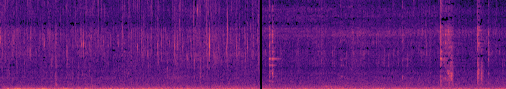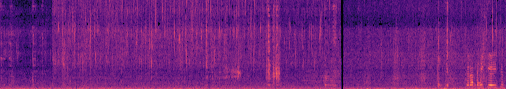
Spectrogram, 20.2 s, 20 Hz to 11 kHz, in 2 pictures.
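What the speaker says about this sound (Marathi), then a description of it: "आणि आता हे केळीचे तुकडे ना तेलामध्ये परतून घेणार आहे मी 2 मिनिटं." Raw banana pieces fry in oil over a wood-fired stove with a continuous crackling sizzle and scattered pops, mixed with bustling outdoor background noise throughout.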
